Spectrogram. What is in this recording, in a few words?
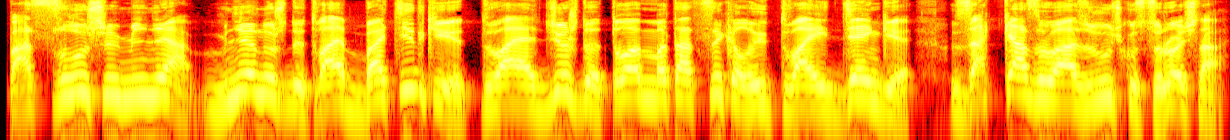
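perevodchik filmov, film translator voice; volodarskij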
